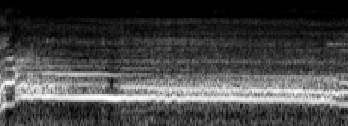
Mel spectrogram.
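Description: A cartoon character's long scream, held at one high pitch without a break.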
